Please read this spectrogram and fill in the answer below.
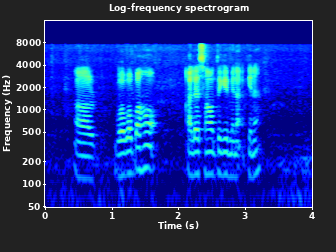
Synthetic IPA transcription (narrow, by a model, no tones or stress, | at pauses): aɾ | ɡɔbapaɦɔ̃ʔ | alɛsaw̃t̪ɛɡimina̰ʔkina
